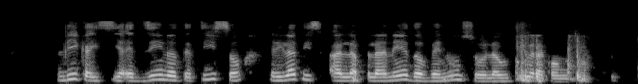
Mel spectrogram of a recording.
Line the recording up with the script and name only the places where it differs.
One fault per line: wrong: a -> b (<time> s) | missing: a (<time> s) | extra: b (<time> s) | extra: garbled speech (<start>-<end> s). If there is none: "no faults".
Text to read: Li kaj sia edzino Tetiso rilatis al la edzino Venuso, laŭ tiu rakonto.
wrong: edzino -> planedo (3.7 s)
